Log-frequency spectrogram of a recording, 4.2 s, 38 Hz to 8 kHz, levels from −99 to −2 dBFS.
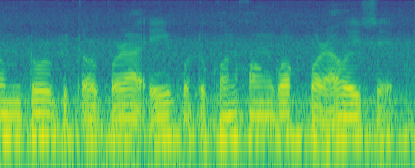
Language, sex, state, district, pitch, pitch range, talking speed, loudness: Assamese, male, Assam, Sonitpur, 100 Hz, 90-100 Hz, 145 wpm, -15 LUFS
